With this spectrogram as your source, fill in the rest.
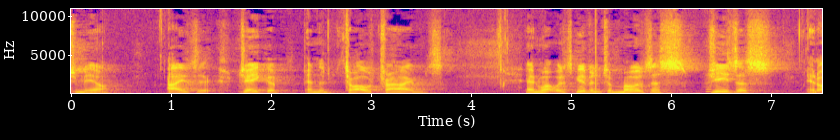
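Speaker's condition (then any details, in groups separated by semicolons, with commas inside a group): No condition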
